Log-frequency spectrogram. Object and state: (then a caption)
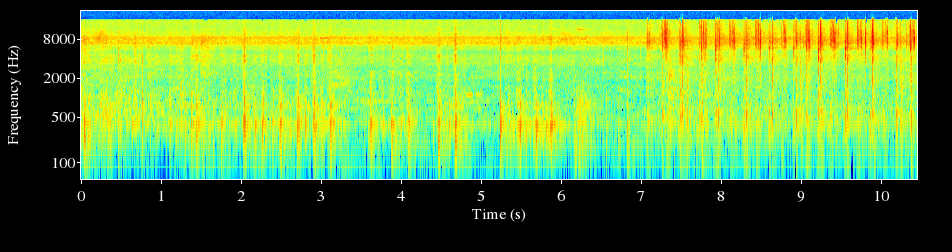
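Cardboard box, hollow. Short nails scratch and tap the green end flap of a medium-size, hollow printed cardboard UPS box, then move to its printed front panel. Soft, papery scratching with a hollow, mid-pitched resonance gives way to quick, crisp taps with bright clicks that die away almost instantly.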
